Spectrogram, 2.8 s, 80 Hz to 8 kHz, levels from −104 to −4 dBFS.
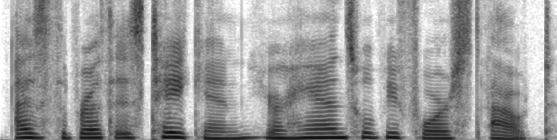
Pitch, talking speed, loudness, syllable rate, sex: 225 Hz, 235 wpm, -18 LUFS, 5.0 syllables/s, female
